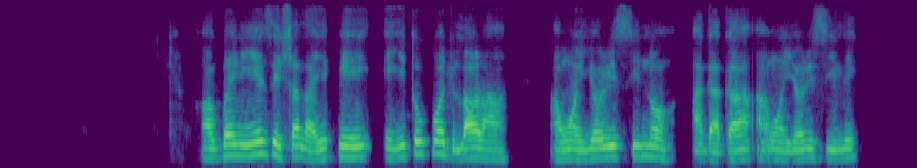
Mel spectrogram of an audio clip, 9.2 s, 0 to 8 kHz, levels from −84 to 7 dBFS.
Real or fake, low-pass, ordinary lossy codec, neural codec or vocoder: fake; 7.2 kHz; Opus, 24 kbps; codec, 16 kHz, 4 kbps, FreqCodec, smaller model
